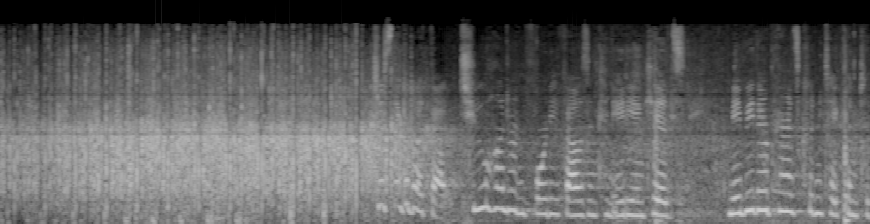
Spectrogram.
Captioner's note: applause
